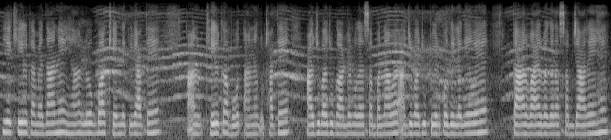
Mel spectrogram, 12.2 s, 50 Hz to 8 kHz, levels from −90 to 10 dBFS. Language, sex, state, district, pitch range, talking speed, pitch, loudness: Hindi, female, Chhattisgarh, Bastar, 190-210 Hz, 200 wpm, 200 Hz, -17 LUFS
